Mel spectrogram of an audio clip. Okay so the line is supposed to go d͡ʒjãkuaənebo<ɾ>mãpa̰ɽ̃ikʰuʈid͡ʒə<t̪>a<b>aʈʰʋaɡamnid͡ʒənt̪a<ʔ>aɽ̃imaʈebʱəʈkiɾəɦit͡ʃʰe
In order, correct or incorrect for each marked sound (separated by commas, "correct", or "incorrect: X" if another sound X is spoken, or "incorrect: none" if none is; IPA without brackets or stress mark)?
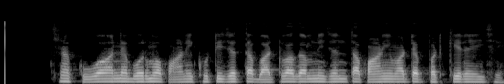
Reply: correct, correct, correct, incorrect: p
